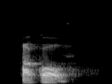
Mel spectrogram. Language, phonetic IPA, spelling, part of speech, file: Russian, [ɐˈkof], оков, noun, Ru-оков.ogg
- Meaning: genitive of око́вы (okóvy)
